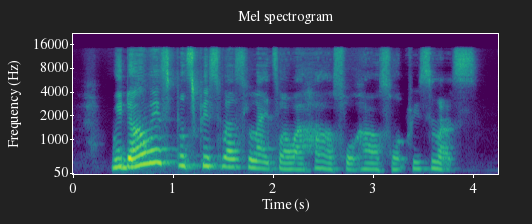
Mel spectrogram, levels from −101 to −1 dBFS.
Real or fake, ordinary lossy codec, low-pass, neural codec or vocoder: fake; none; 14.4 kHz; codec, 32 kHz, 1.9 kbps, SNAC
